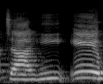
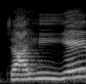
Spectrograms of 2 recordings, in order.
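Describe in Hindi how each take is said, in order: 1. शब्द सादे 'e' ध्वनि पर खत्म होता है। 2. शब्द 'ye' ध्वनि पर खत्म होता है। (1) "ए निकल रहा है" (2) "नहीं होता"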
